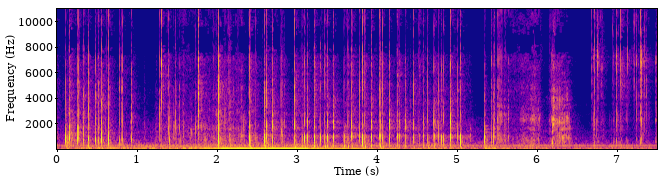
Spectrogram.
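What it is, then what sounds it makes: Plastic purse. A hollow, apparently empty, medium tortoiseshell-brown transparent PVC purse is held in the hand and tapped and scratched with fingertips and short nails. Quick, irregular plasticky taps and crinkly scratches play over a steady low hum.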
